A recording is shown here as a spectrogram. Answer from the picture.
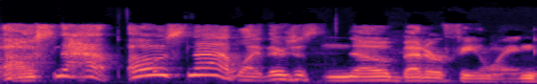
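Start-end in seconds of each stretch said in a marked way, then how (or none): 0.0-1.5 mock very high, long, excited, drawn-out scream. Retelling what the guy behind was screaming at the film: imitating someone screaming. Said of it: "I hear the guy behind me just screaming".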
